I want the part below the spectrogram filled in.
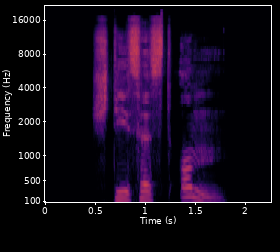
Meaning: second-person singular subjunctive II of umstoßen
- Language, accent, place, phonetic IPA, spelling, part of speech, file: German, Germany, Berlin, [ˌʃtiːsəst ˈʊm], stießest um, verb, De-stießest um.ogg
